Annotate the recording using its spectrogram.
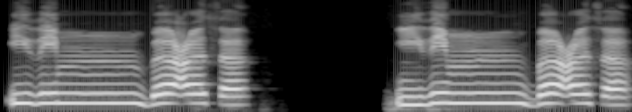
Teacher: نون کی آواز، نون ساکن کی آواز میم میں بدل جائے گی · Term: اقلاب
